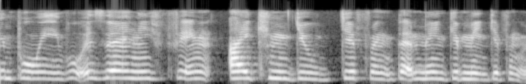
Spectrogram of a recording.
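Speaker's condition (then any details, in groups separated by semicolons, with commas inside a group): Cerebral palsy; quadriplegic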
